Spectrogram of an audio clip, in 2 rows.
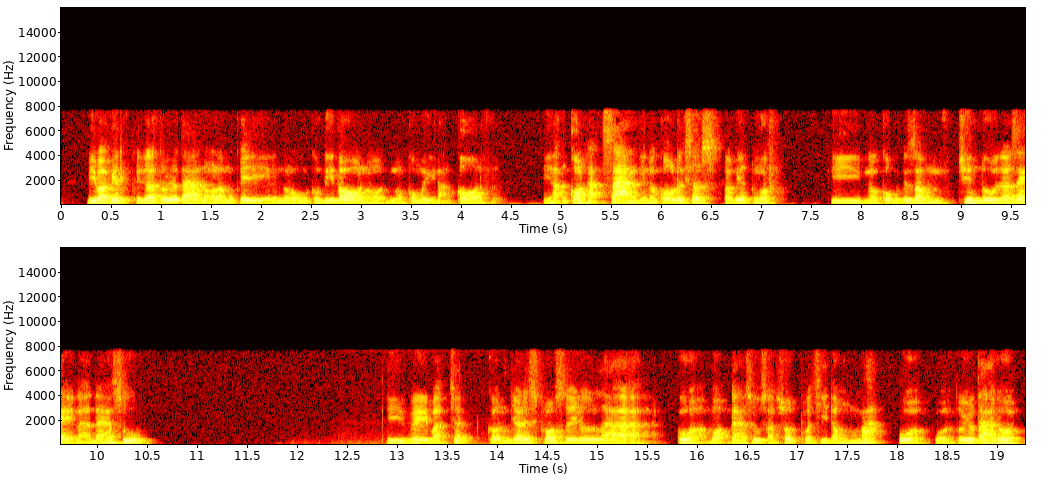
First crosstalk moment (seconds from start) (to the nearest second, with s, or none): none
